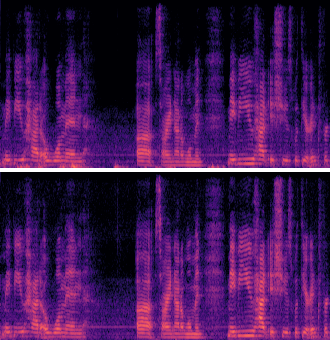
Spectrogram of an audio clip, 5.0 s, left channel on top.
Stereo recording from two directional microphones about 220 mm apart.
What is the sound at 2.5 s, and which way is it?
A woman's voice, 35° right (ahead or behind).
